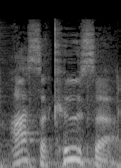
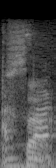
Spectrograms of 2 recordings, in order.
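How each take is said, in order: First: The 'u' syllable carries strong emphasis. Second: The 'u' syllable carries little emphasis. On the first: The speaker calls it wrong. "they gaijinized this and said Asakusa" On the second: The speaker calls it right. "not as much emphasis on the U"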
